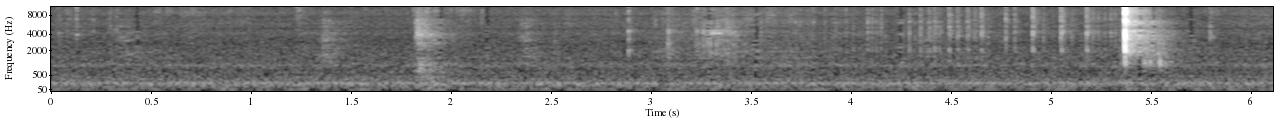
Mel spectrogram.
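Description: Wire cutters snipping off the excess end of a guitar string: one sharp snap about five seconds in, after a fainter click near two seconds, over faint room hum.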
